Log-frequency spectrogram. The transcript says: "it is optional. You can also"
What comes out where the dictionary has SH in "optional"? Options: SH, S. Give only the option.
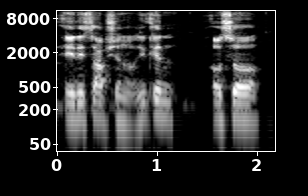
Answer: SH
